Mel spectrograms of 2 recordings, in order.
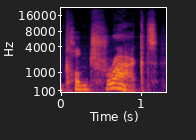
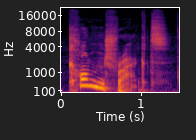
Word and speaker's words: contract: have two syllables but the pronunciation of the words is different according to the stress we put on a particular syllable in the word listen carefully a contract that's the piece of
